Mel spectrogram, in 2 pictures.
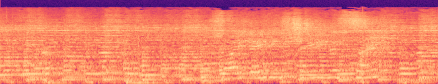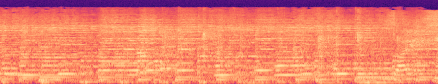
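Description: Live Irish traditional dance music from a ceili band playing for set dancing, with a steady dance rhythm.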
